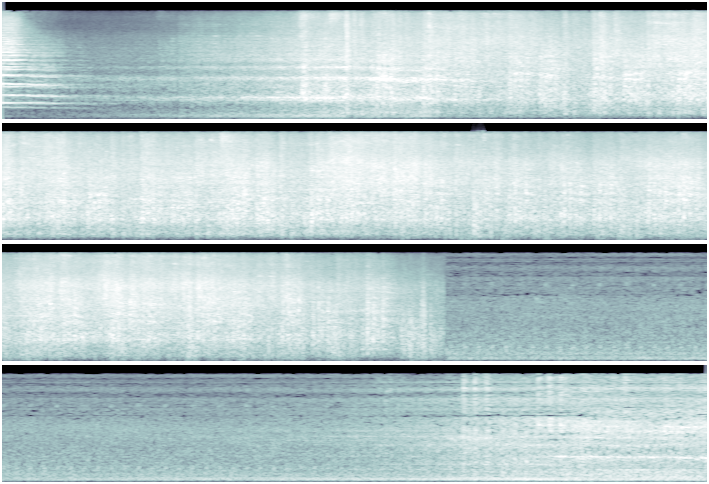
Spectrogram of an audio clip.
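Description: Diesel locomotive horn sounding as an express train approaches, then the train passing at speed with a loud rush and clatter of wheels and coaches. After an abrupt change about two-thirds of the way in, a diesel locomotive's engine rumbles low, growing louder near the end.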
